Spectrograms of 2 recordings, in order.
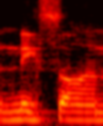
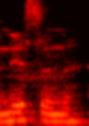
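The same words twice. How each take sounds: First: It is said with an American pronunciation. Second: It is said with a British pronunciation. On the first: "You pronounce it Nissan" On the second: "we call it a Nissan"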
